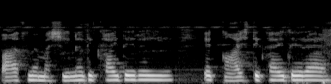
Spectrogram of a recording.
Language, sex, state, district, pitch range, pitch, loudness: Hindi, female, Uttar Pradesh, Budaun, 190-205 Hz, 200 Hz, -16 LUFS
